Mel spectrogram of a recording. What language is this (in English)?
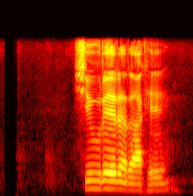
Nepali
